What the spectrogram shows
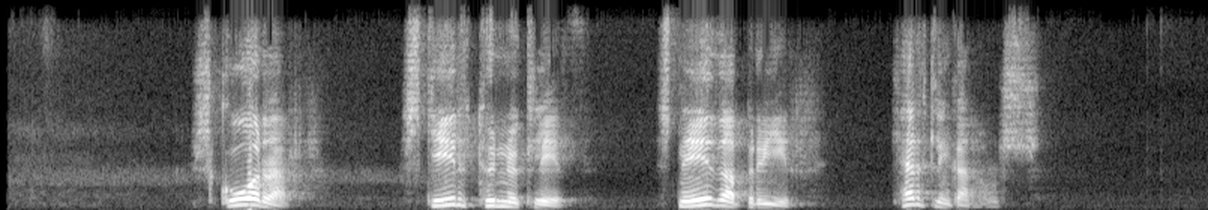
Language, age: Icelandic, 50-59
